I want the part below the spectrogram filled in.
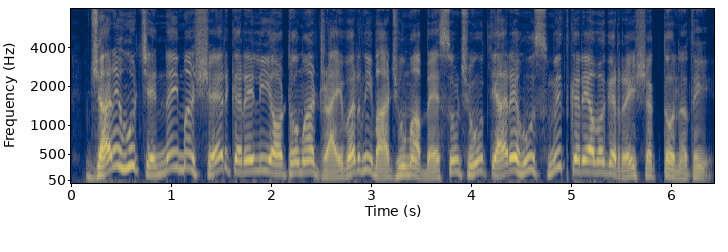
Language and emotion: Gujarati, happy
